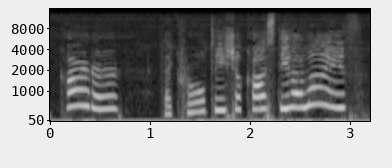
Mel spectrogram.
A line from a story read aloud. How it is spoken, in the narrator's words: the sparrow cried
